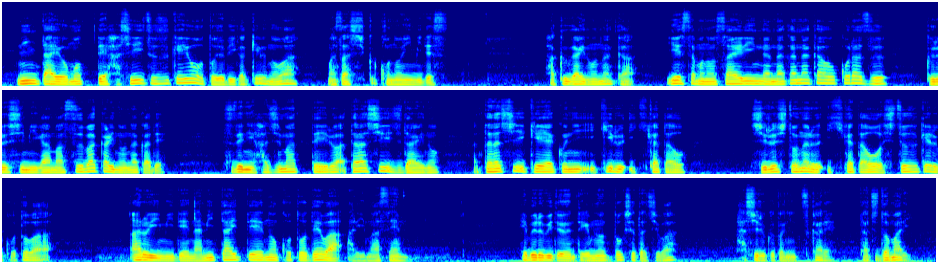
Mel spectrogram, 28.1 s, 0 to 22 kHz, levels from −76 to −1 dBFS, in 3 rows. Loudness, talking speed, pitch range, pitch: -28 LUFS, 330 characters per minute, 105-130 Hz, 120 Hz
